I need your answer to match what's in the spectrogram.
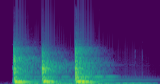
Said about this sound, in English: And they both slip into the tub just as a knock comes on the edge of the clamshell again.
